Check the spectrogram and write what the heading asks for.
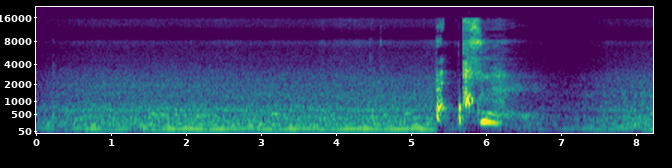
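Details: Steady room hum, then a quick cluster of sharp sneezes near the end, recorded while the person was sick; sneezing.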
